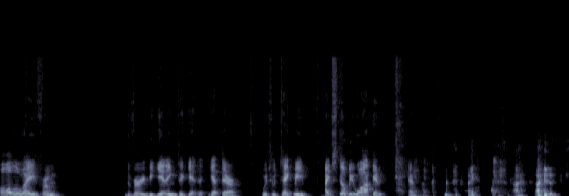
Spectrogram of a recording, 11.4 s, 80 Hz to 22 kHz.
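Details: Adult man with aphasia after a stroke 15 years earlier; he cannot read or write.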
